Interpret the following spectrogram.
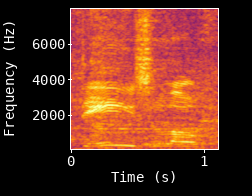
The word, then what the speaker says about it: Dej Loaf: Dej Loaf, am I saying it right, girl? Dej Loaf.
